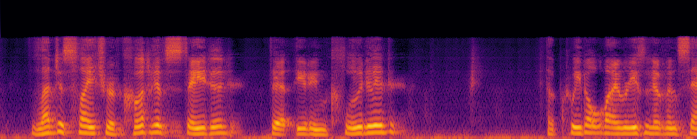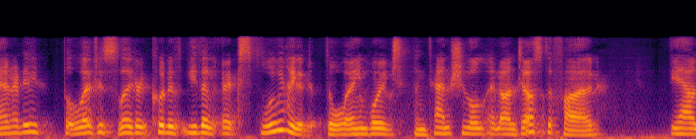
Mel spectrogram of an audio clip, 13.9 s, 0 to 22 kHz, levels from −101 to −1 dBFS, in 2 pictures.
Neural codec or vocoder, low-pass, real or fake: codec, 16 kHz, 0.5 kbps, FreqCodec, larger model; 7.2 kHz; fake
